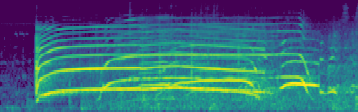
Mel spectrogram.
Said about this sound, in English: At the sound of his siren, Conservation Coordinator for Coastal Fisheries, Bob Spain, set loose the National Championships for Aluminum Canoes and marked the opening of the new Inland Wilbarger Paddling Trail.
